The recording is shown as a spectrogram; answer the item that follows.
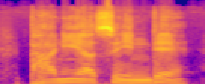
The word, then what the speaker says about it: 바니아스: 가이사랴 빌립보의 현지 이름이 바니아스인데 판신의 피 발음을 못하는 아랍인들이 비로 잘못 발음하여 불려지게 된 것이라고 말합니다.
